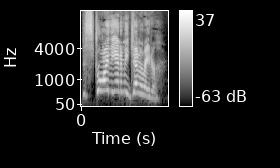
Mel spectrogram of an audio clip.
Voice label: Attack Generator, Female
